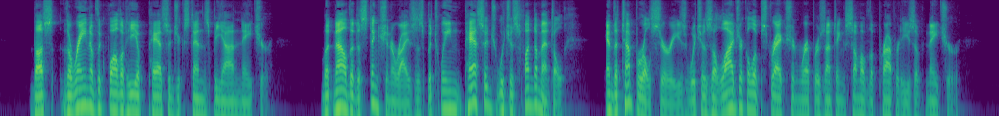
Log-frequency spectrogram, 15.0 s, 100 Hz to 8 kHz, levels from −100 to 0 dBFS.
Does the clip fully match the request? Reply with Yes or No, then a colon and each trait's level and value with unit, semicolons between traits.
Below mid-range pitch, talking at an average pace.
Yes: low, 105 Hz; average, 150 wpm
